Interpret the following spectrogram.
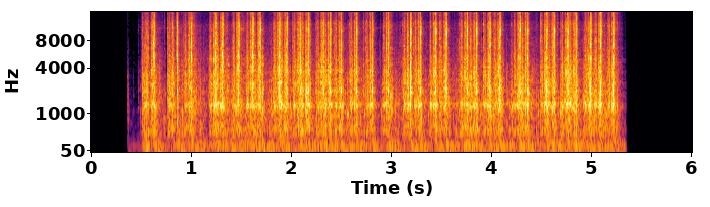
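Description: Typewriter key clatter: a rapid, fairly even run of clacks, several a second, starting about half a second in and cutting off suddenly near the end.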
